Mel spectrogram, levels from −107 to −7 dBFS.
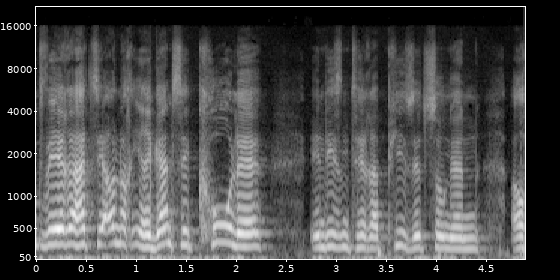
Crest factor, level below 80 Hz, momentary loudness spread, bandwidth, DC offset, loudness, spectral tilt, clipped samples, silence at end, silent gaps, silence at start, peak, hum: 18 dB; -48 dBFS; 12 LU; 13 kHz; under 0.1%; -25 LUFS; -5.5 dB/octave; under 0.1%; 0 s; none; 0 s; -6 dBFS; none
